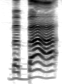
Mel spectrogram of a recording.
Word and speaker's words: baba: Then there's baba, Baba. Emphasis is on the second syllable.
